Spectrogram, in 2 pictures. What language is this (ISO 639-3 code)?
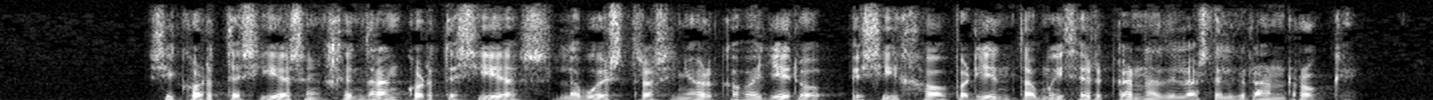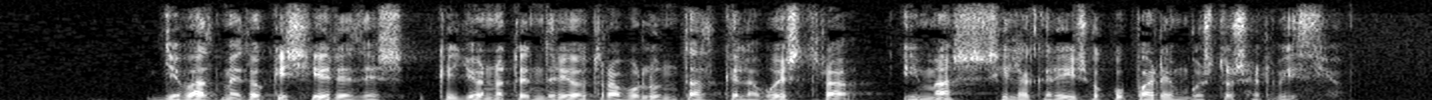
spa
